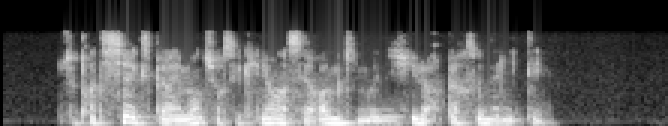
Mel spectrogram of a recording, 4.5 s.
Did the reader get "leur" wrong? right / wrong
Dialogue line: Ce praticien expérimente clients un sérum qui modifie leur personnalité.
right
